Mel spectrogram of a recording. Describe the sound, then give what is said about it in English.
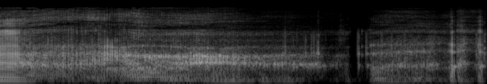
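A voice imitates a yawn with a long, drawn-out groaning tone that sags and fades, breaks off briefly, then returns as a short murmur. “I bet he even yawns like that, where he's like,”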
